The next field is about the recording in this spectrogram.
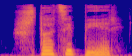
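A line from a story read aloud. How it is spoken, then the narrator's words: Whispering. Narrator (Russian): зашептал Джо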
